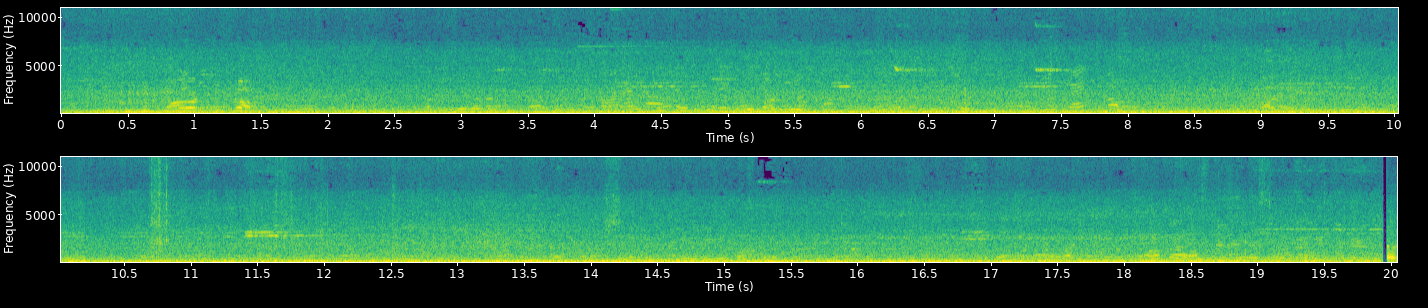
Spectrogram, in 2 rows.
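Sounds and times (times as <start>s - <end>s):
road traffic passing: 0.0s - 20.0s.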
